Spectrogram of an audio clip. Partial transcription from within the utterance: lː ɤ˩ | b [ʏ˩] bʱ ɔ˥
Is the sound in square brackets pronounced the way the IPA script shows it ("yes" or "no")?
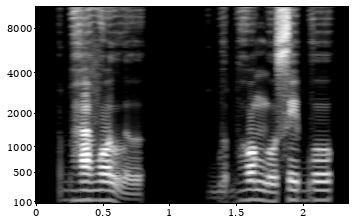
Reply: no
